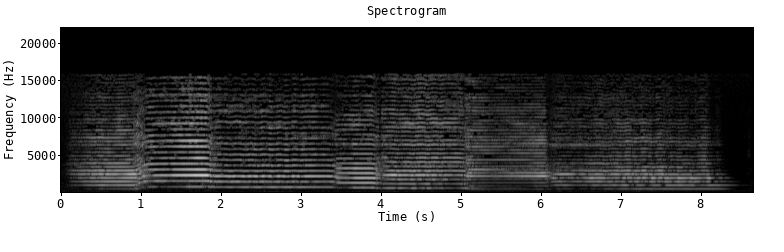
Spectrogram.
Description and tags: The classic sad violin piece, performed by my girlfriend, on her Czech violin.
"Hearts and Flowers" composed by Theodore Moses-Tobani and published in 1893.
Recorded with AT2020 USB directly to Audacity on my Macbook. Noise removed.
